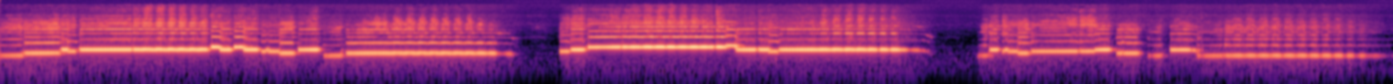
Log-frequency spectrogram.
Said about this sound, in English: Native American flutes are similar in construction to a recorder. Air is blown gently into one end, and the pitches change by covering and uncovering finger holes in the body of the flute.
